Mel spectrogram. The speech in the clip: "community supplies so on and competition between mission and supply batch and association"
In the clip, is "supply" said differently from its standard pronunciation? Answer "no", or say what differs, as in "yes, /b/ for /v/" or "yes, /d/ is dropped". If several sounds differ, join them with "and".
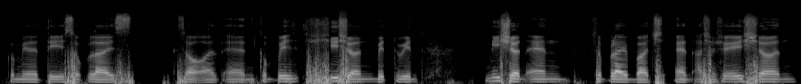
no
